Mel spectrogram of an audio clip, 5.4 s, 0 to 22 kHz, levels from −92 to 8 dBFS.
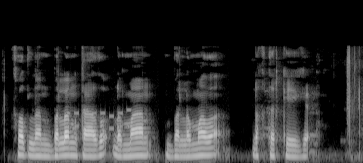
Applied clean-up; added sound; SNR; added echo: none; Telephone; 17 dB; none.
